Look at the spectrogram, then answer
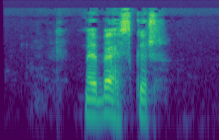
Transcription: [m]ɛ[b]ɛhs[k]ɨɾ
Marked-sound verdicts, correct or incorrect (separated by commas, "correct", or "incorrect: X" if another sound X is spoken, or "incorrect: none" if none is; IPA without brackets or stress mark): correct, correct, correct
